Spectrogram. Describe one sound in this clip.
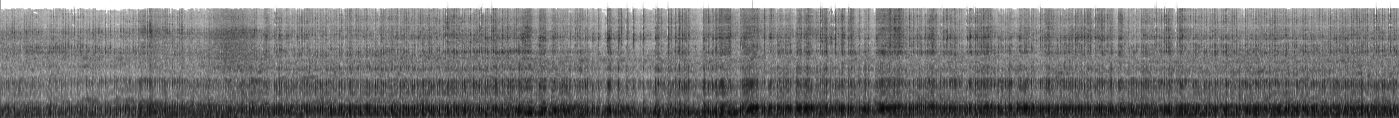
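A loud race car engine idles roughly and revs up in short bursts.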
